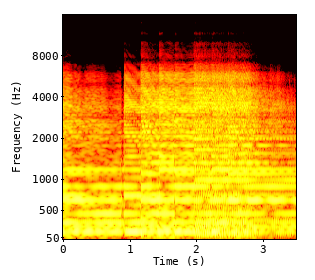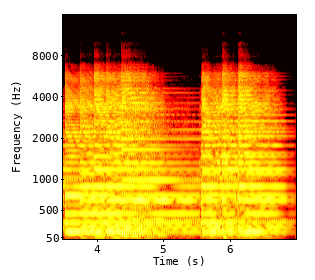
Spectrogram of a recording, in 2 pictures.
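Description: Electric guitar played through a Friedman SS 100 Steve Stevens amp with the guitar volume knob rolled back, giving a loud, sustained, lightly overdriven tone in three long strummed phrases with no talk.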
